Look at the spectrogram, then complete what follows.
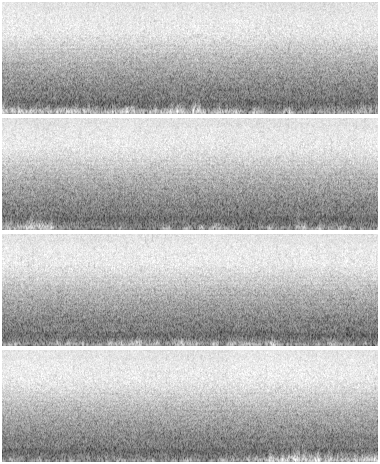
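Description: Water pouring over a low dam spillway and rushing across rocks: a steady, dense hiss. A low, uneven rumble sits under it for roughly the first eight seconds and comes back near the end.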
